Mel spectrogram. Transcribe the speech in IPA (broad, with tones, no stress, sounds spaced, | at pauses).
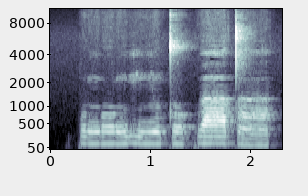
p ʊ˨ ŋ oː˨ ŋ i˦˨ ɲ ũ˨ t o˨ kʷ aː˦ t ã˨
